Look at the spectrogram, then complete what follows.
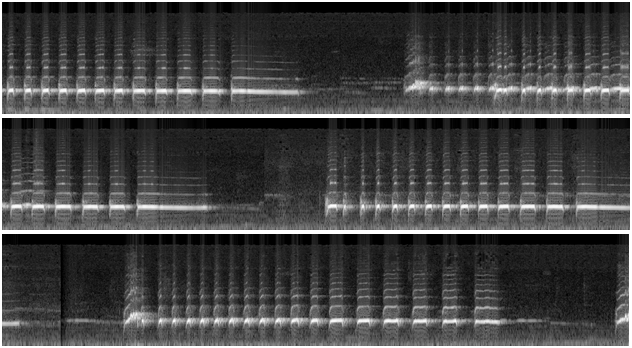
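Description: Zebra doves (perkutut bangkok) singing in repeated bouts. Each bout is a fast, even run of cooing notes, about four a second, held on one steady pitch for five or six seconds. The bouts are split by short pauses, four of them in all, with a fifth starting at the very end.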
